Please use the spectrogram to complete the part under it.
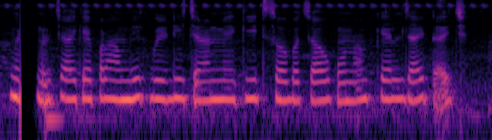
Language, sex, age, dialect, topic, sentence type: Maithili, female, 18-24, Southern/Standard, agriculture, question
